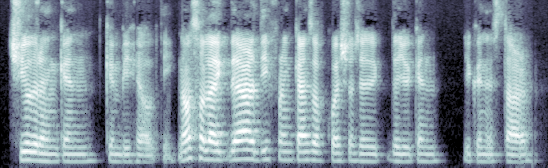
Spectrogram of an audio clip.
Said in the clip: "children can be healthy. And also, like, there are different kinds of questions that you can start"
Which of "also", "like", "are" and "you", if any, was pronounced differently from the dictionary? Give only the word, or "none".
also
